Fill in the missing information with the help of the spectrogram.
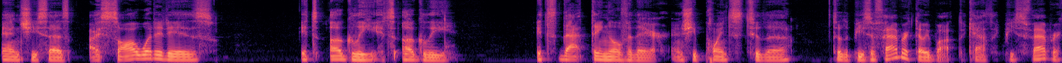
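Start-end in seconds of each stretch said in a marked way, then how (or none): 0.9-6.7 mock full-on crying, tearful delivery. Retelling the fiancée waking up and pointing at something: imitating someone crying. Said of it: "she's crying, full on crying".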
